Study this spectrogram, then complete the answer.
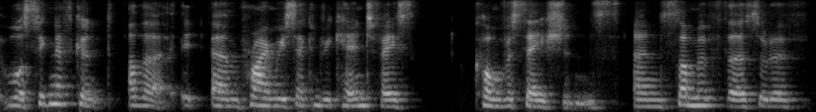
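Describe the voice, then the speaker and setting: A woman's voice: lowish voice, steady tone, fairly quick, a bit bright. A woman hosting an informal online session, speaking hesitantly and searching for words. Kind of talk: informal online drop-in talk. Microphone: video call.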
